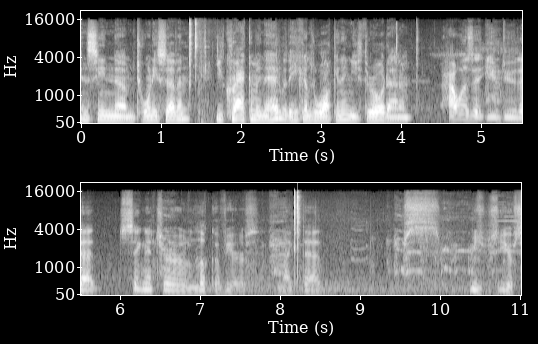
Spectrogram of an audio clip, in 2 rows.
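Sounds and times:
man speaking: 0:00.0 - 0:08.6, 0:09.4 - 0:11.0
chickens clucking: 0:03.9 - 0:11.0.

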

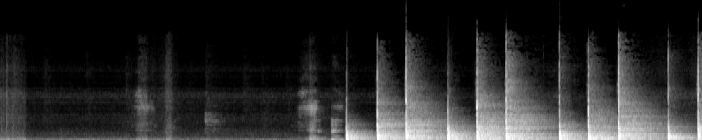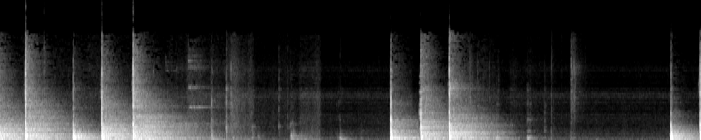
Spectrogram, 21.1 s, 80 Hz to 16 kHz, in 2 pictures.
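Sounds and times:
hammer striking chisel handle: 0:05.2 - 0:13.7, 0:16.4 - 0:18.1.

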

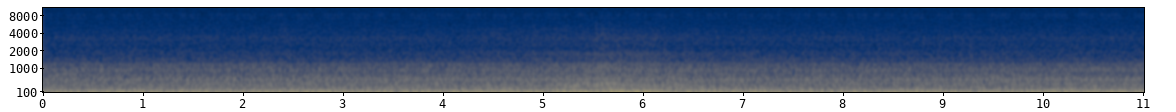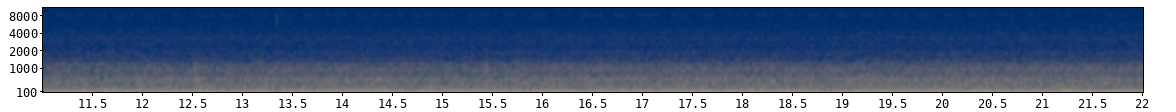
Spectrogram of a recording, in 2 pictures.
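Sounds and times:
car engine and tyres rumbling: 0:00.0 - 0:22.0
minibus passing: 0:03.8 - 0:08.1.

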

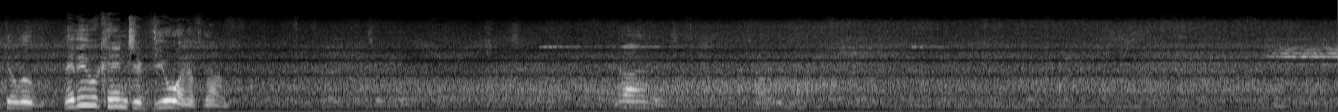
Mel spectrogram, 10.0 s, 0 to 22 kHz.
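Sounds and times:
city traffic: 0:00.0 - 0:10.0.

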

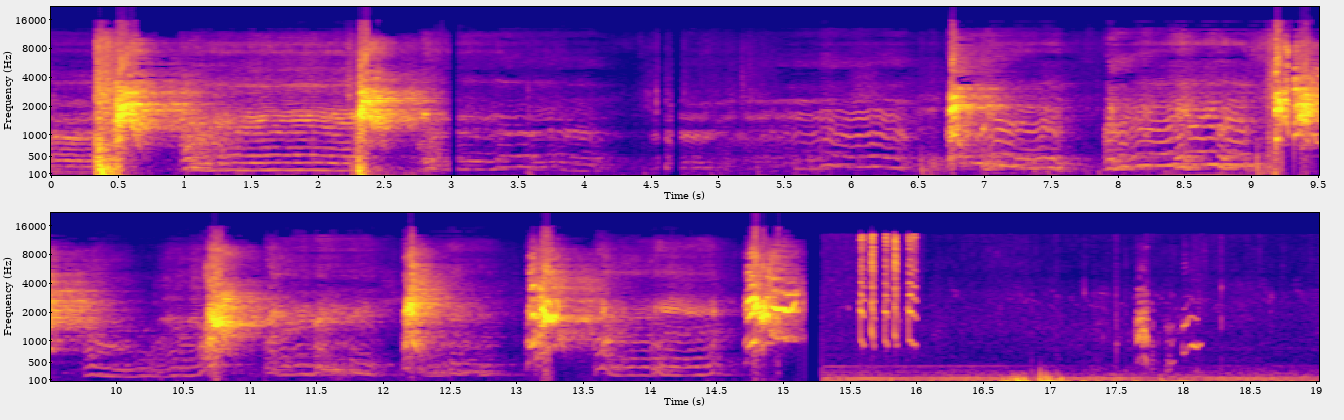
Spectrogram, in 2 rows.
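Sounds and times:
dog barking: 0:00.4 - 0:01.0, 0:02.3 - 0:02.9, 0:09.2 - 0:10.0, 0:10.6 - 0:11.2, 0:12.2 - 0:12.5, 0:13.1 - 0:13.7, 0:14.7 - 0:15.2
dog growling: 0:01.0 - 0:09.2, 0:09.8 - 0:13.0, 0:13.6 - 0:14.7.

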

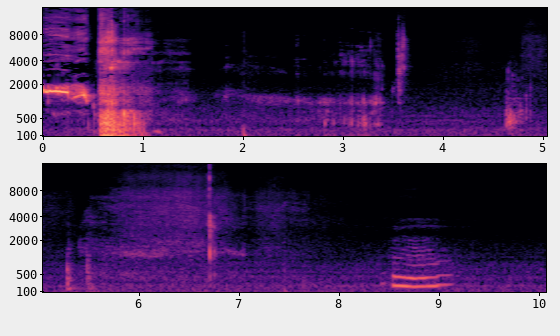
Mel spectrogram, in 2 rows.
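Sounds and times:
person whistling rising tone: 0:00.0 - 0:00.6.

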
